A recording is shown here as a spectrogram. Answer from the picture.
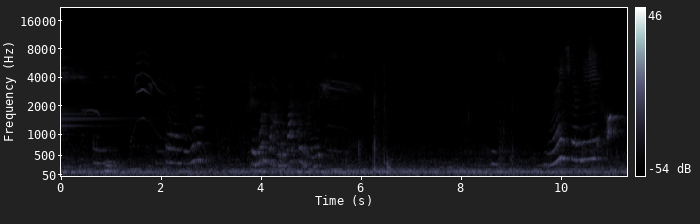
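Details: Cat with kittens meowing: several short, high, wavering mews, some rising, some falling, scattered through the recording over a steady low rumbling hum, with a brief spoken remark before.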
